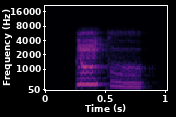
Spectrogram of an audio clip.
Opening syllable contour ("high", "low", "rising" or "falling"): high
